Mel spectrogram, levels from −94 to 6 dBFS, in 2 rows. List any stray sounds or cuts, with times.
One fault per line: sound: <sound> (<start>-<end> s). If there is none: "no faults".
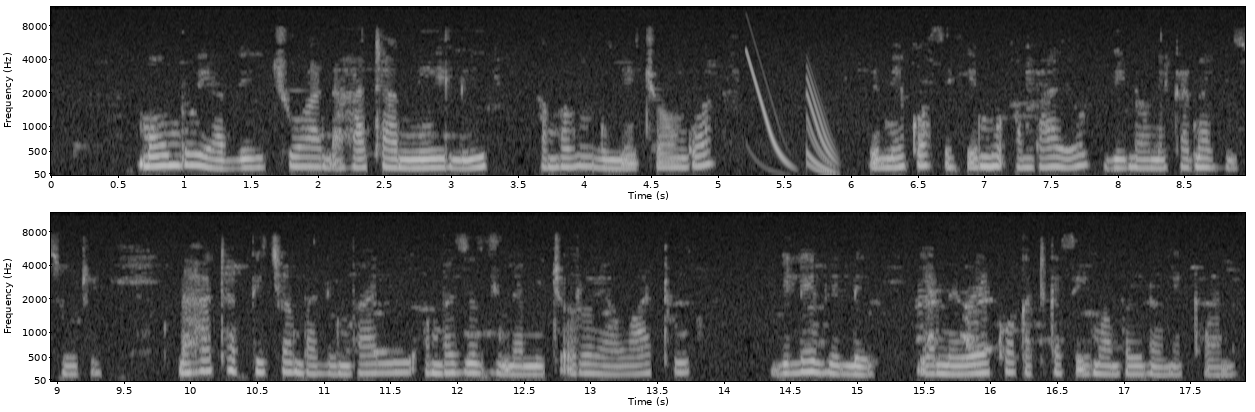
sound: chirp (5.2-5.9 s)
